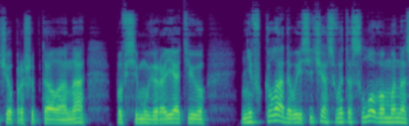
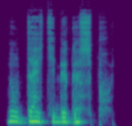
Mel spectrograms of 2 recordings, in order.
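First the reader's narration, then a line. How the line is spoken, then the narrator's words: Whisper. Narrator (Russian): прошептала она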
